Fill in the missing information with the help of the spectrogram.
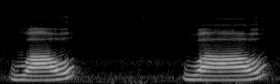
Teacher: ہونٹوں کو گول کرنا ہے اور منہ بند کیے بغیر ادا کرنا ہے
